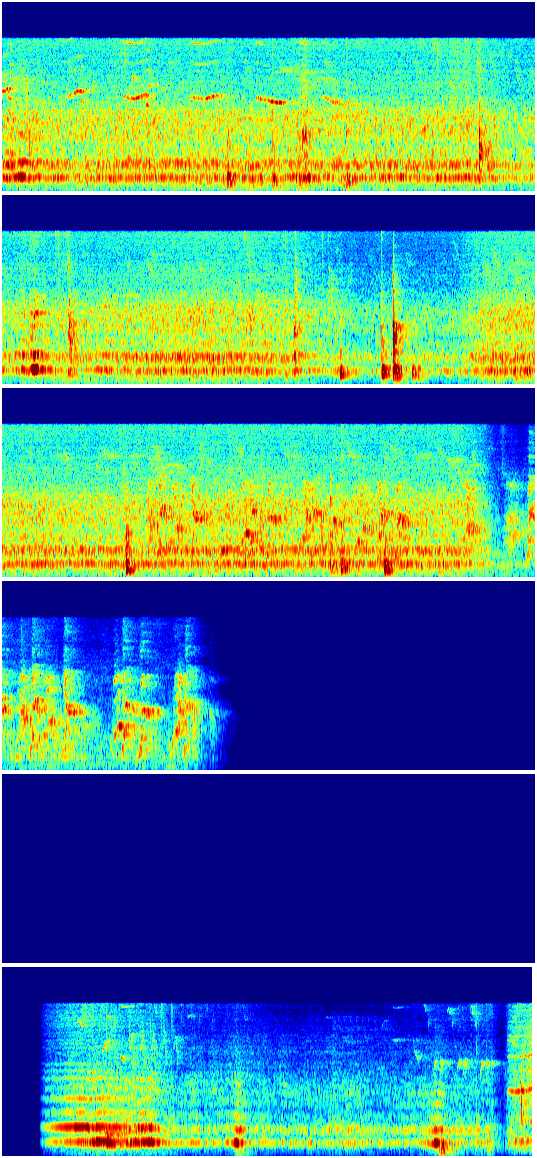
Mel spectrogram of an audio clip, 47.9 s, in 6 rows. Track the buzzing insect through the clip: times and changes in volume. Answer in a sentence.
The buzzing insect can be heard from 0.0 to 23.4 s, at a steady volume; and from 40.6 to 47.8 s, getting quieter then louder.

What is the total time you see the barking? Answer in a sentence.
The barking can be heard for 9 seconds in total.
